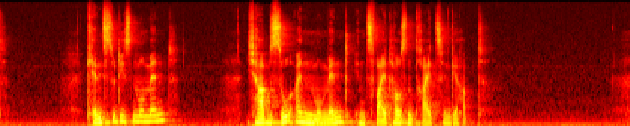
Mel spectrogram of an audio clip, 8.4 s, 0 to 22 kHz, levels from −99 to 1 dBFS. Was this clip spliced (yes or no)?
no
